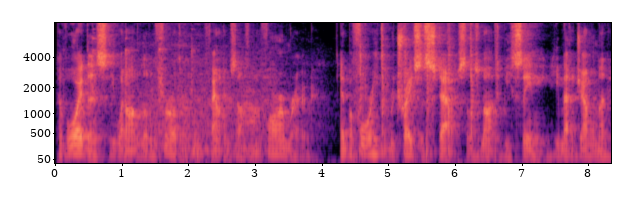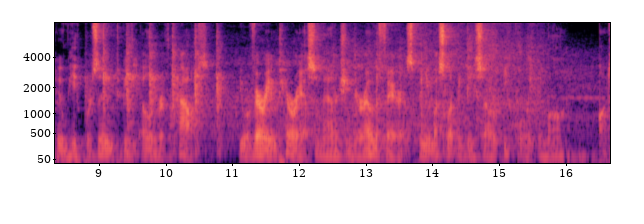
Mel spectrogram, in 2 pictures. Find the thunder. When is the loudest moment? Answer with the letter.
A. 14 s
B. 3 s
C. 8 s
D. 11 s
B.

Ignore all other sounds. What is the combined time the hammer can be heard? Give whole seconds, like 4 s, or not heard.
8 s.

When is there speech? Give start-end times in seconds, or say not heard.
0.0-16.6.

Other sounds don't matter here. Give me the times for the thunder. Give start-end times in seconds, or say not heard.
1.4-3.4.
